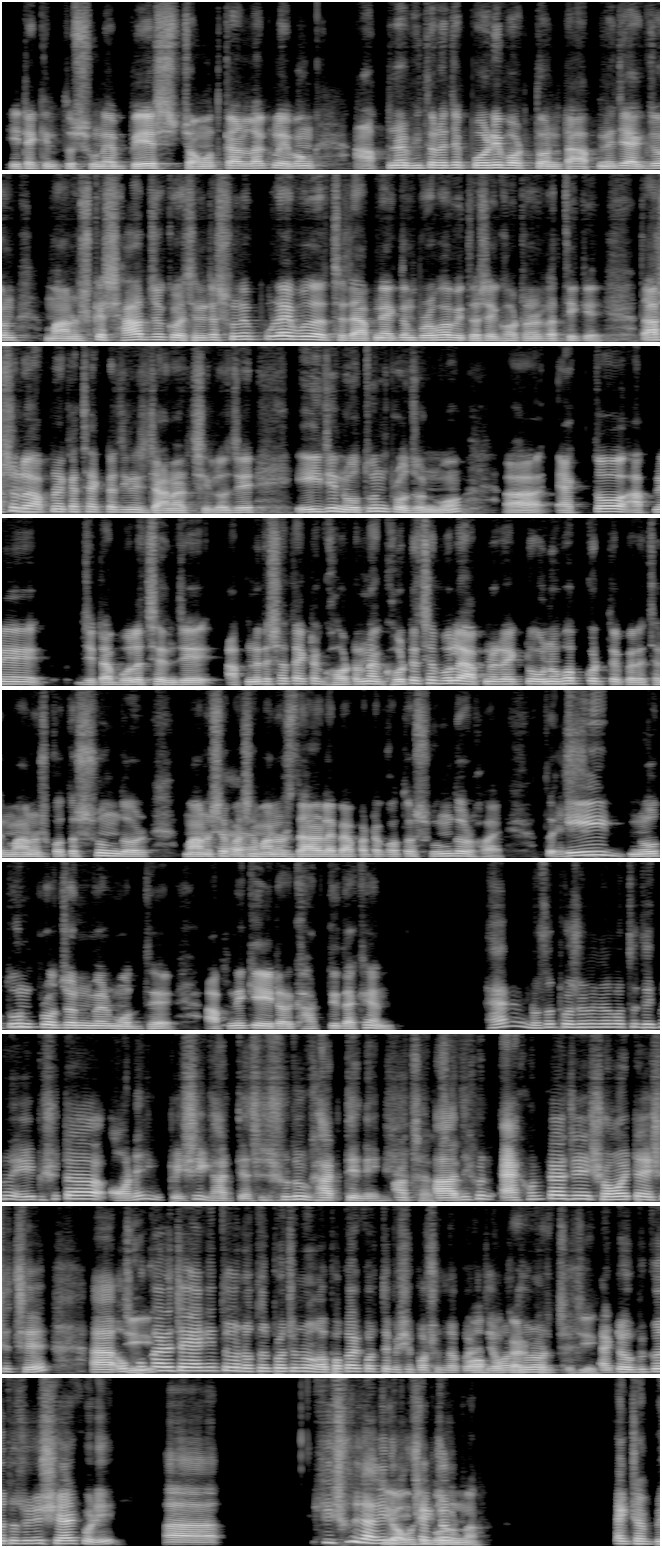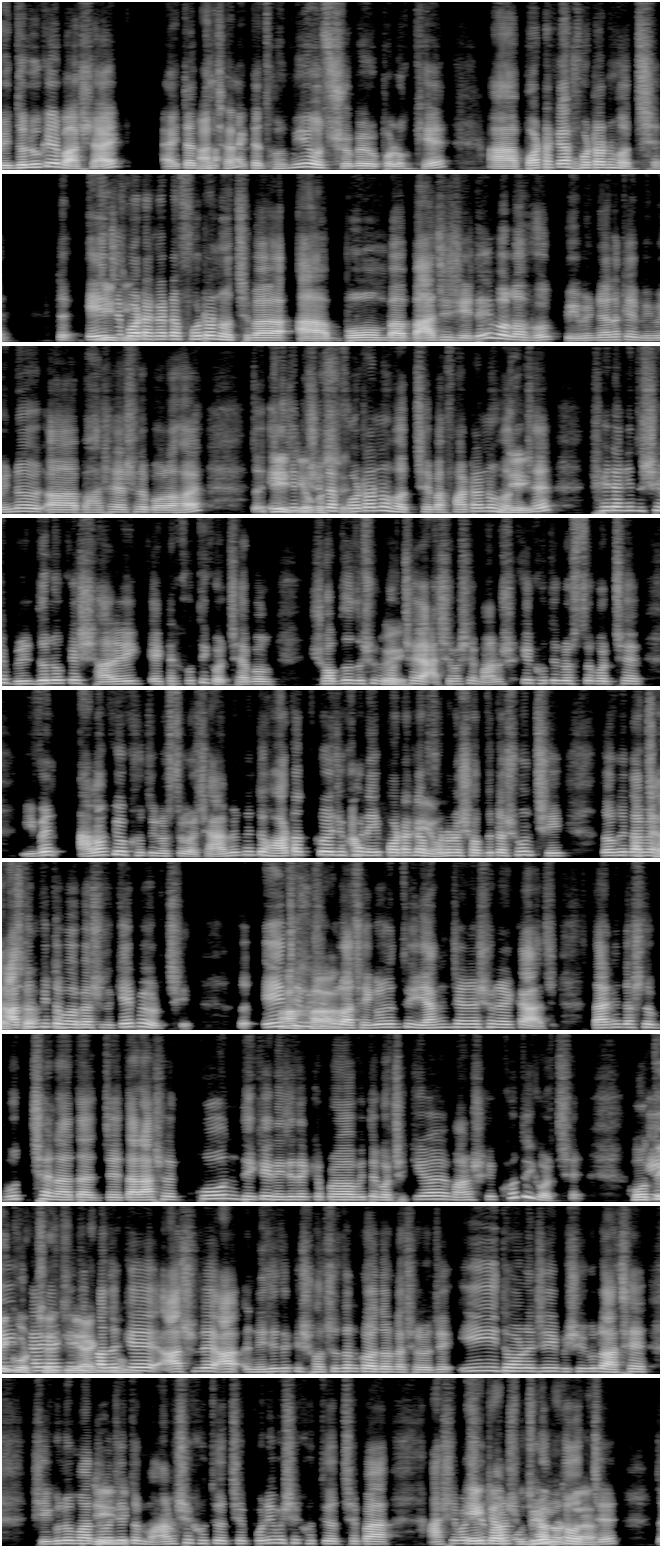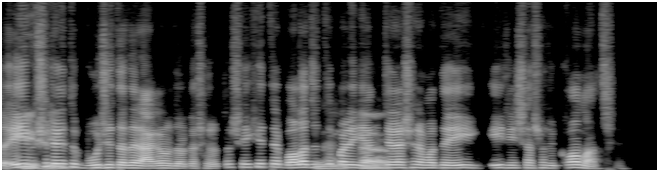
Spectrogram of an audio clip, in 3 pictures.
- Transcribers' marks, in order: tapping; "লোকের" said as "লুকের"; "পটকা" said as "পটাকা"; "আচ্ছা" said as "আচ্ছ"; "পটকাটা" said as "পটাকাটা"; "পটকা" said as "পটাকা"; "অতর্কিতভাবে" said as "আতর্কিতভাবে"
- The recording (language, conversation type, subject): Bengali, podcast, ভ্রমণের পথে আপনার দেখা কোনো মানুষের অনুপ্রেরণাদায়ক গল্প আছে কি?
